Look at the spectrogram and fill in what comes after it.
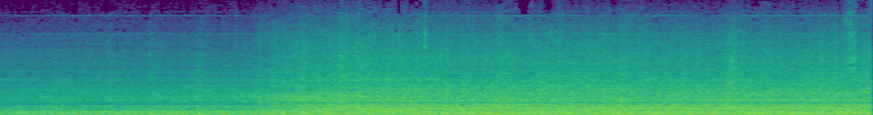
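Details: A train rumbles steadily along the rails with rhythmic clatter of wheels and no animal voices.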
